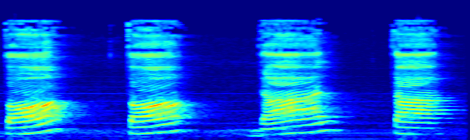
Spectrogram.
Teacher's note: जबान का किनारा सामने के ऊपर वाले दो दांत की जड़ में चला जाता है।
